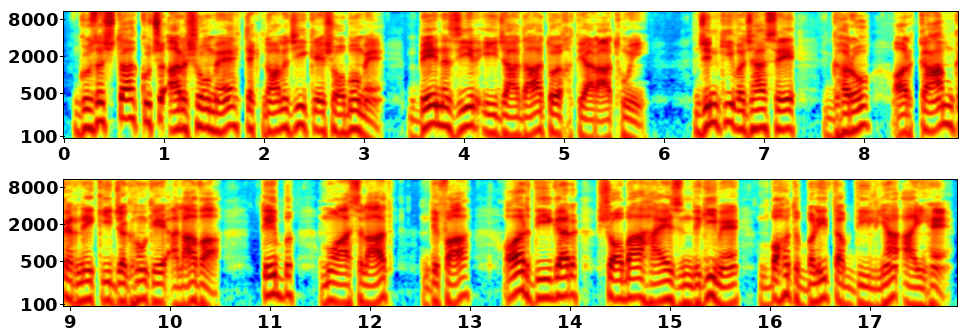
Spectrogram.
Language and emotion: Urdu, neutral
